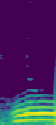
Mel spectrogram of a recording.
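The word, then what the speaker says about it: نون: Nah, dan ingat huruf nun itu dia ee memiliki cara bacanya itu dialirkan sedikit nun. En an. Nah, sedikit seperti itu ya. Jadi bukan hanya sekedar nun. Nah, tidak terputus suaranya tapi mengalir sedikit huruf nun itu ya.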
